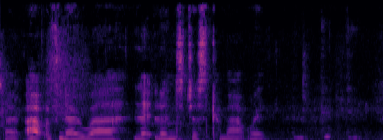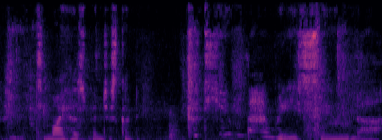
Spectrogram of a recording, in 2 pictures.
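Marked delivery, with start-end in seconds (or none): 5.7-7.6 sudden, disbelieving, swooping tone, one word drawn out. Retelling a sudden question out of nowhere: imitating Litland's incredulous voice. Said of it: "In that kind of incredulous voice".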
